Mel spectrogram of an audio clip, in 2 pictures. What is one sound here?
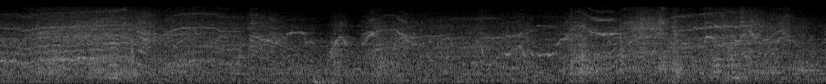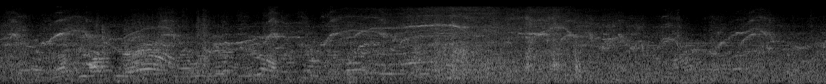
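A small electric motor whines loudly, rising and falling in pitch as a toy car speeds around.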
